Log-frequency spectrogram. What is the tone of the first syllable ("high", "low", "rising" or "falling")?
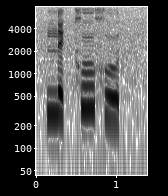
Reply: low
